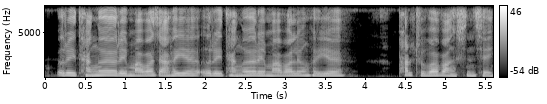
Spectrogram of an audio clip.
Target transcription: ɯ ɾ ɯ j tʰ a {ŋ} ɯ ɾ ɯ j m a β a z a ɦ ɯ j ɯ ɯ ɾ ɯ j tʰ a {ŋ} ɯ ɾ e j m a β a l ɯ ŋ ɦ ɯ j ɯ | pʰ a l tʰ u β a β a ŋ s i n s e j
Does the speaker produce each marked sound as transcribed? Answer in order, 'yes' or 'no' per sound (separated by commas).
yes, yes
